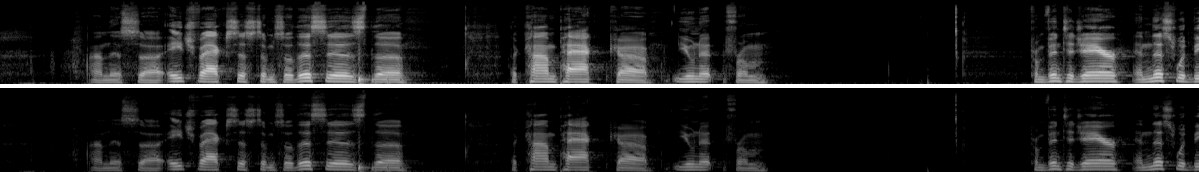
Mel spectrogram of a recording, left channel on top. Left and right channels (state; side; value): quieter; right; 13.2 dB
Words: this HVAC system. So this is the compact unit from Vintage Air, and this would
